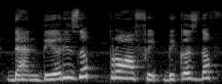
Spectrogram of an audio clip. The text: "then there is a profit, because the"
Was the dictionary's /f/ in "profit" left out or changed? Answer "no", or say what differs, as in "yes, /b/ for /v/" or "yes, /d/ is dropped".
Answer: no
